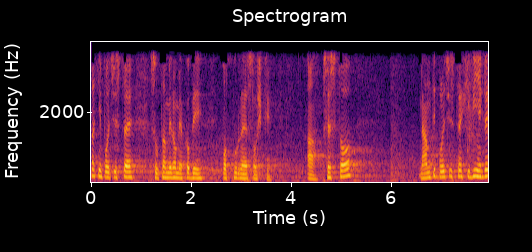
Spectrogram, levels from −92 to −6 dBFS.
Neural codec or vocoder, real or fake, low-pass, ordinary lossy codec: none; real; 3.6 kHz; MP3, 32 kbps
